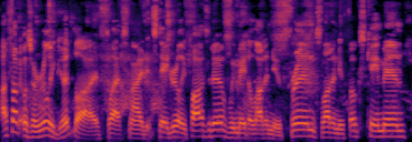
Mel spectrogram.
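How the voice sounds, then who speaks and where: A man's voice: mid-range voice, animated, a little fast, a little hiss or hum, rough recording. A man co-hosting a casual live conversation, plainspoken and reflective, explaining things through everyday examples. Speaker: co-host of a live online talk show.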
